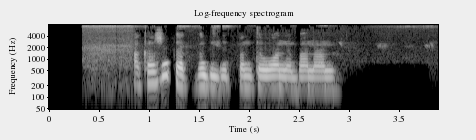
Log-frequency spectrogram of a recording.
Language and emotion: Russian, neutral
